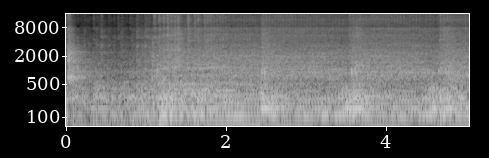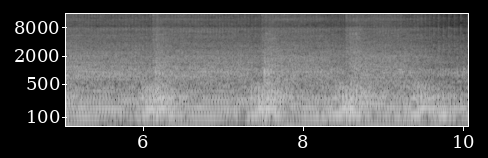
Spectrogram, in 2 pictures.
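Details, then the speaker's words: Small gasoline generator that shuts off after about 5 seconds: engine hunts up and down about once a second, never settling; fuel clean, fuel starvation. "this generator has the problem of ripping and not being adjusted so that when we turn it on it bites badly and slows down"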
